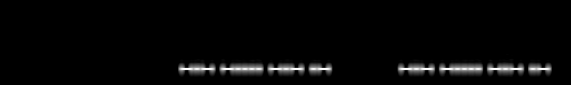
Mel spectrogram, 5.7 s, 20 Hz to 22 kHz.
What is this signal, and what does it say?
Morse code, heard as a keyed tone, about 36 wpm, 700 Hz. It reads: K6KA K6KA
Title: USA Call Signs - 4 Characters - Repeated 2x - 35wpm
